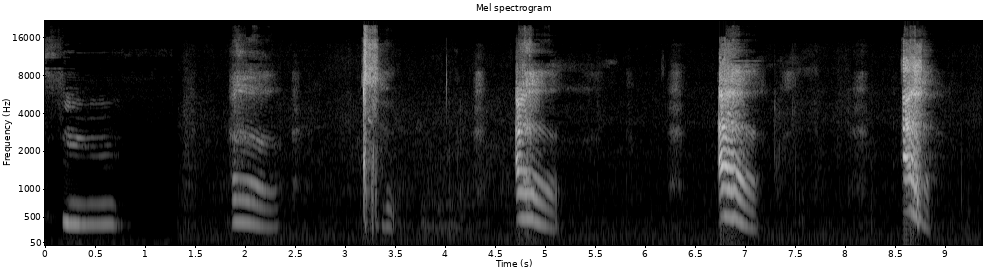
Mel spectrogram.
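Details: Several tiny, high-pitched infant sneezes from babies, each a quick squeaky burst with brief quiet between.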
